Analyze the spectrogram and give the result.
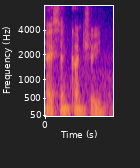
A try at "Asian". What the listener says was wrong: Asian, didn't quite hear the zh. Maybe he just mispronounces the word Asia and he mispronounced it as Asia. An Asian country with a zh.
